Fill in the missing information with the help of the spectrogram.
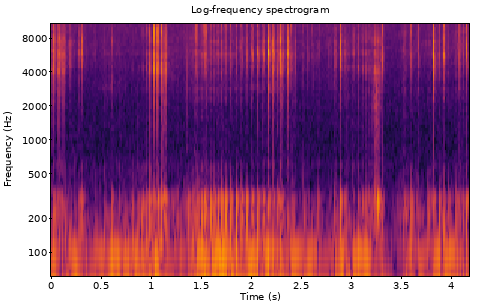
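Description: Long nails scratch and tap the metal mesh grille head of a black USB condenser microphone. The result is a dense, boomy rumble of low thuds and scraping, with almost no high or bright content.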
